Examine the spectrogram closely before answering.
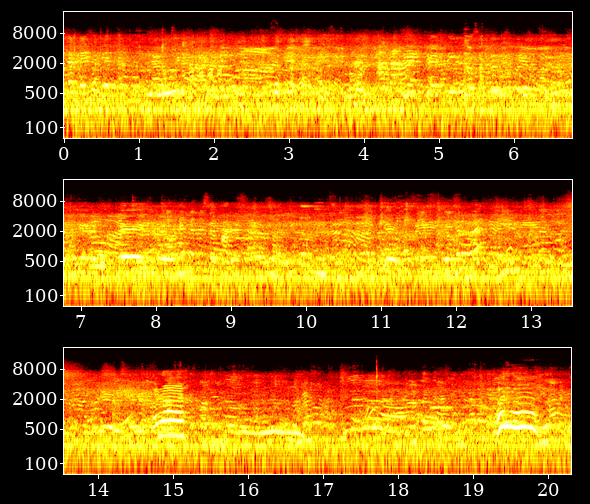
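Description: Many people chatter and talk all around in a busy, noisy room.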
